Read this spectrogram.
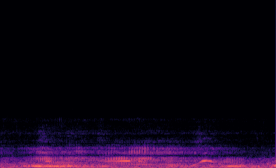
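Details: Humpback whale singing in low moans broken by short arching whoops that rise and fall in pitch, laid over a steady deep rumble with faint higher drones.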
